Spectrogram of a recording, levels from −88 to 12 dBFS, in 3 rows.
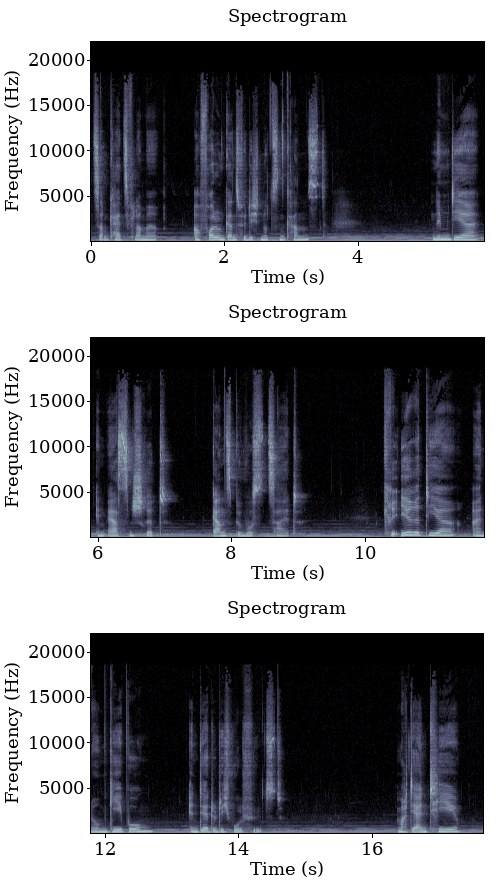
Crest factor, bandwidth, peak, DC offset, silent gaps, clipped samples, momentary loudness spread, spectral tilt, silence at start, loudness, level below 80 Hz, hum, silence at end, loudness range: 22 dB; 18.5 kHz; 0 dBFS; under 0.1%; none; under 0.1%; 18 LU; -4 dB/octave; 0 s; -20 LUFS; -38 dBFS; none; 0 s; 5 LU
